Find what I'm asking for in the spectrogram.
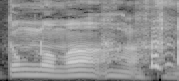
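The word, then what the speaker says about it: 똥 (懂): 근데 똥놈아라고 발음한 사람들은 틀린 사람들이에요. – 네. – 요거 제가 굉장히 많이 고쳐주는데요. 자, 봐봐요. – 네. – 똥. – 묵직하네요. 깊게, 그렇죠. 묵직하게 하면 네. 이게 된소리가 안 나요. – 똥. – 그렇죠. 똥. – 이게 나올 때도 네. 여기까지 할게요. 여기까지 할게요. 네. 똥. 네. – 그렇죠. 우리가 묵직하게 발음하면 봐요. 똥이 나지 된소리가 날 수가 없어요.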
